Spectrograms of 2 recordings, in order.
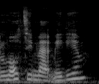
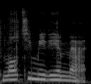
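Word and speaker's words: Multimedia Matte: I say multi-matte medium all the time. It's multimedia mat.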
